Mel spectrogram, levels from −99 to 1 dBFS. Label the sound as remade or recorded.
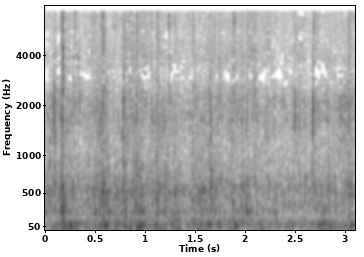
recorded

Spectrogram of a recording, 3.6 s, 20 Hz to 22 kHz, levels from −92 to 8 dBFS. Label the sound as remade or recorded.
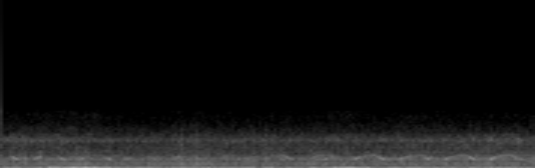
recorded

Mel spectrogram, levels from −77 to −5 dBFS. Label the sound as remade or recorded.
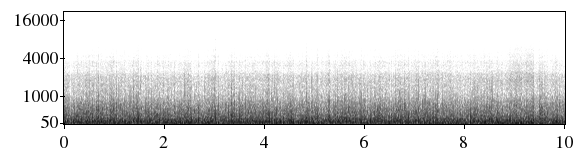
remade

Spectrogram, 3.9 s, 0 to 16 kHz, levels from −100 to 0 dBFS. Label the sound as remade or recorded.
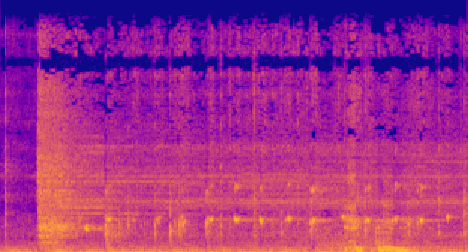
recorded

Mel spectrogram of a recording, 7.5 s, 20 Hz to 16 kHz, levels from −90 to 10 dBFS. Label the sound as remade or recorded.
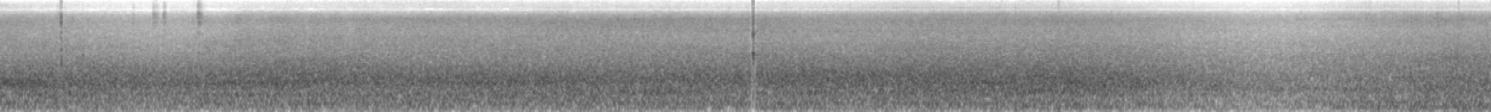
recorded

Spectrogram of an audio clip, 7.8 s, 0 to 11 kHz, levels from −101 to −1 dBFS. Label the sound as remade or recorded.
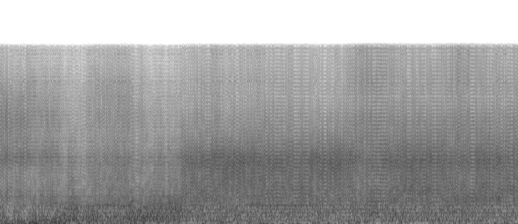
remade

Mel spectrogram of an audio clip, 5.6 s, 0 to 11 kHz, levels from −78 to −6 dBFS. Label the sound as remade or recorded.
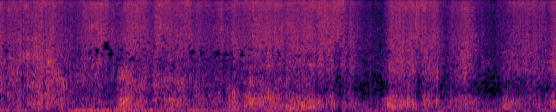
recorded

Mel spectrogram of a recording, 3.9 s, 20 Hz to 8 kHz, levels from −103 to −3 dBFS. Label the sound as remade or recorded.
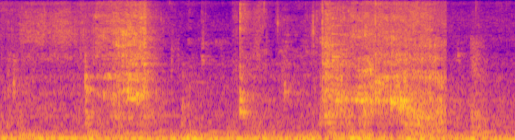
recorded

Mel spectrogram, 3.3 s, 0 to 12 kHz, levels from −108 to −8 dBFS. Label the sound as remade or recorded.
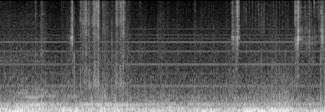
recorded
